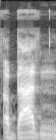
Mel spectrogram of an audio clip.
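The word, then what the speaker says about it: Abaddon: the few examples Uh the hero does actually say his own name in the game and it is pronounced Abaden So you know if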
